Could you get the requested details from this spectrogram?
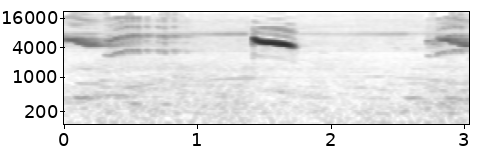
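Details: White-eye, said to stir up a whole rack of birds, gives a single loud, high, downward-slurred whistle, bracketed by softer high twittering notes before and after.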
